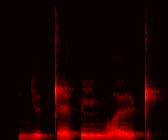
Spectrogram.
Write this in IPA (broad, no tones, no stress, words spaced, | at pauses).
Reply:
ʎɨʔʈɛpẽŋ lˠɘʈ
